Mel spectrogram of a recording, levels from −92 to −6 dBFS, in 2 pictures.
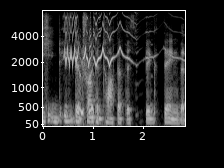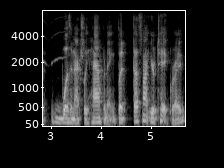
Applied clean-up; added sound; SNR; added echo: neural mask model RNNoise.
